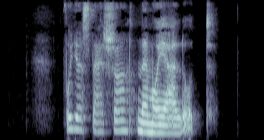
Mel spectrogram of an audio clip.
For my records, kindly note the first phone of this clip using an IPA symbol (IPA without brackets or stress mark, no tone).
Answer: f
